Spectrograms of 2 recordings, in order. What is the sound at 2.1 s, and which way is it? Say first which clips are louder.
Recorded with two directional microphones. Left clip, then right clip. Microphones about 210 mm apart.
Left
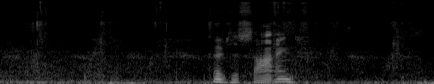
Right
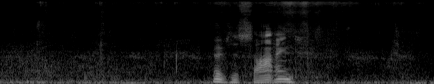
Speech: right 2 dB; 20° right (ahead or behind).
